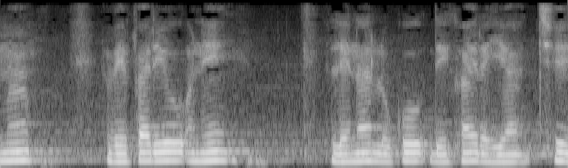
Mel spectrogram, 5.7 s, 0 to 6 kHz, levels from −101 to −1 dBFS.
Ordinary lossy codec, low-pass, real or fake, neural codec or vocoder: MP3, 24 kbps; 5.4 kHz; real; none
